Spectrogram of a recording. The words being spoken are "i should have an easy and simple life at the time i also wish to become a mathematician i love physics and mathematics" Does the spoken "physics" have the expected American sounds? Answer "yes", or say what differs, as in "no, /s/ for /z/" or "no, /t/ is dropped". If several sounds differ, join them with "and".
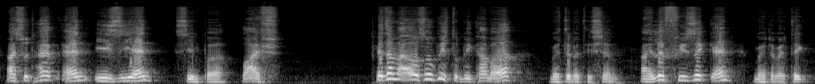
no, /s/ is dropped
